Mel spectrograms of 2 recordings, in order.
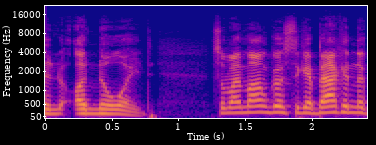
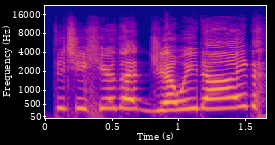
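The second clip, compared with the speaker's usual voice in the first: very high, chirpy mock-mom voice; put-on high mom voice with a little laugh; mom chatting; 11 semitones higher, 3 dB louder than usual. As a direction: imitate a gossiping mother, pitched way up. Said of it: "And mom's like".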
